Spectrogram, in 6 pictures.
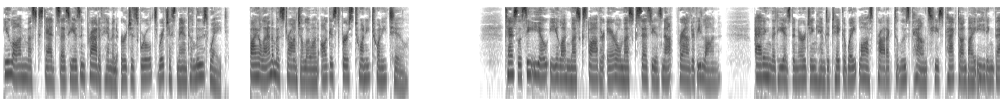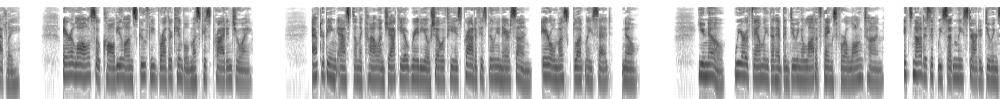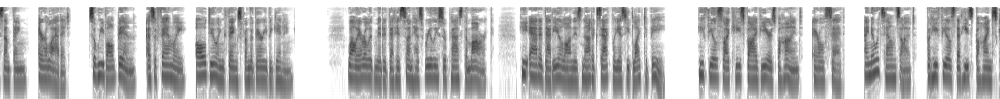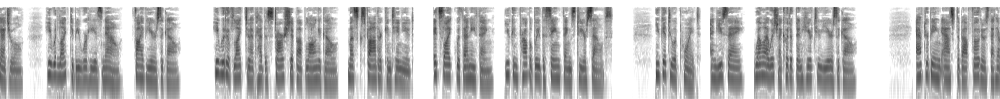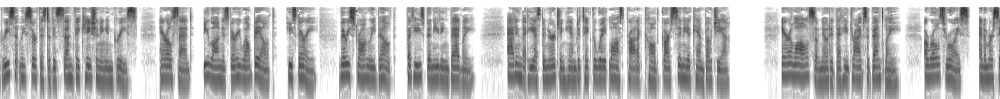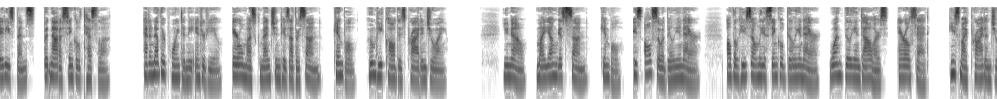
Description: After being asked on the Kyle and Jackie O radio show if he is proud of his billionaire son, Errol Musk bluntly said, “No.”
